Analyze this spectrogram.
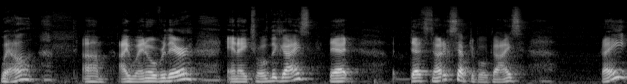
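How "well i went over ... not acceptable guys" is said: mock tentative, unsure, hesitant delivery. Mocking how every sentence ends unsure, imitating Trudeau's unsure speech. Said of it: "So every sentence is like".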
